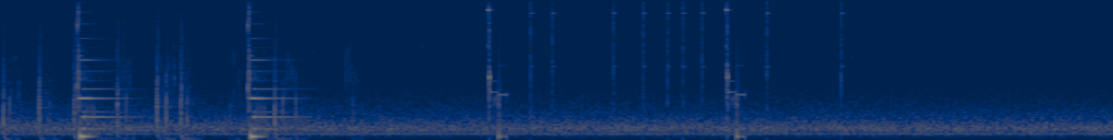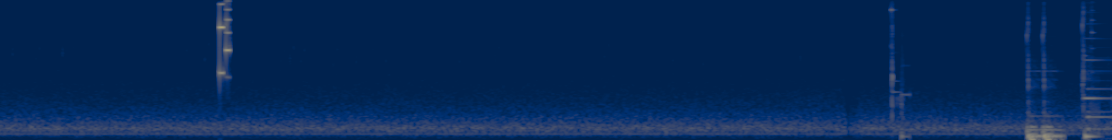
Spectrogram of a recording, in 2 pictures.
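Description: Short electronic menu blips sound now and then.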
